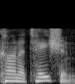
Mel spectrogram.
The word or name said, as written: connotation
